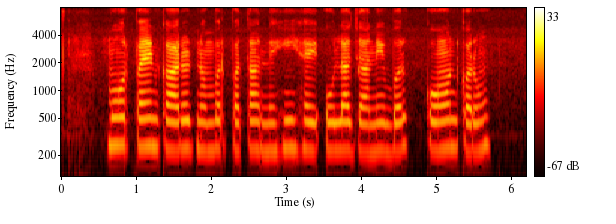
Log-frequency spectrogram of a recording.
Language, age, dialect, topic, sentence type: Chhattisgarhi, 18-24, Northern/Bhandar, banking, question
